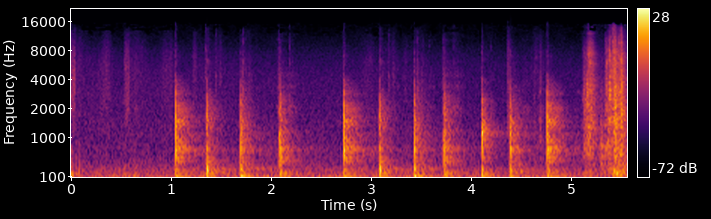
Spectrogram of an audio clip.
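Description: A woman knocks repeatedly on a door.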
